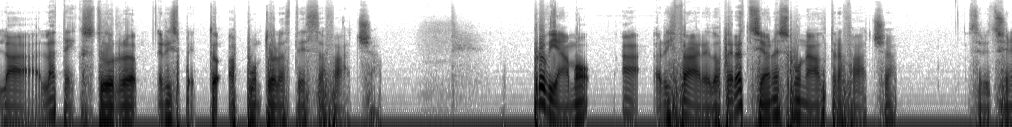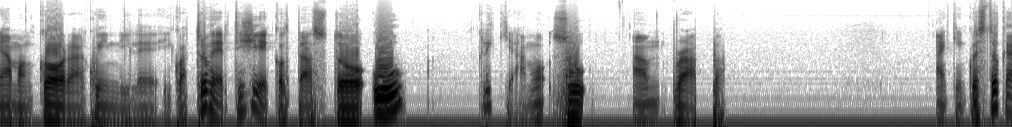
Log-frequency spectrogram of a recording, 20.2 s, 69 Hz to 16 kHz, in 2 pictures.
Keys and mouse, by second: 5.5-6.8 drag, 7.8 right click, 8.7 middle click, 13.8 u.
